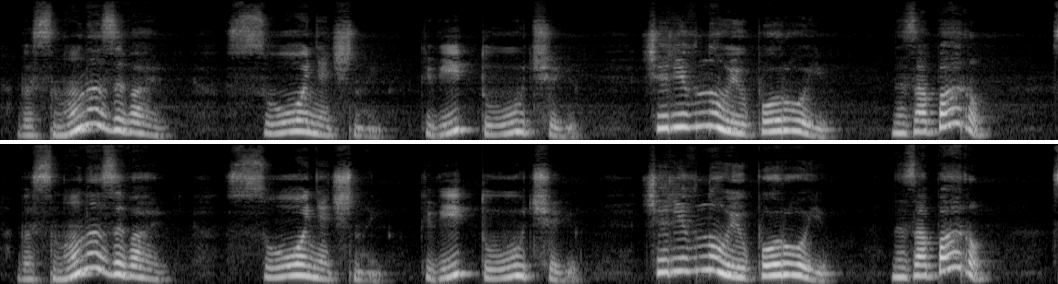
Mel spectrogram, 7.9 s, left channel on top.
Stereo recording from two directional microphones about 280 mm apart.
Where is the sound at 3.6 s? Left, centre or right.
Right.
